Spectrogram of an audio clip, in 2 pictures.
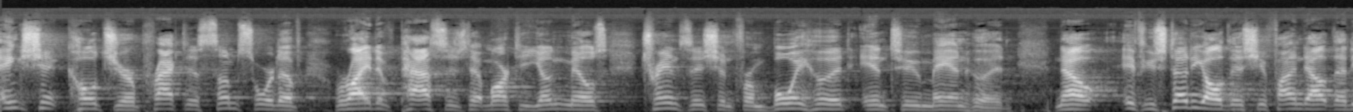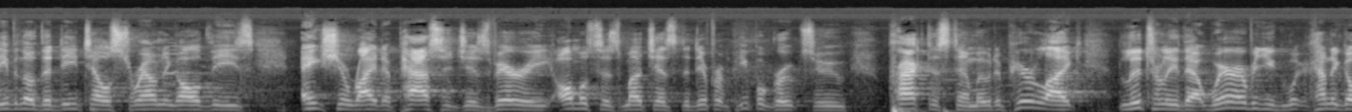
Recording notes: recorded on Sunday, June 19th, 2022, during service at The Anchor Church in Rockport, Maine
